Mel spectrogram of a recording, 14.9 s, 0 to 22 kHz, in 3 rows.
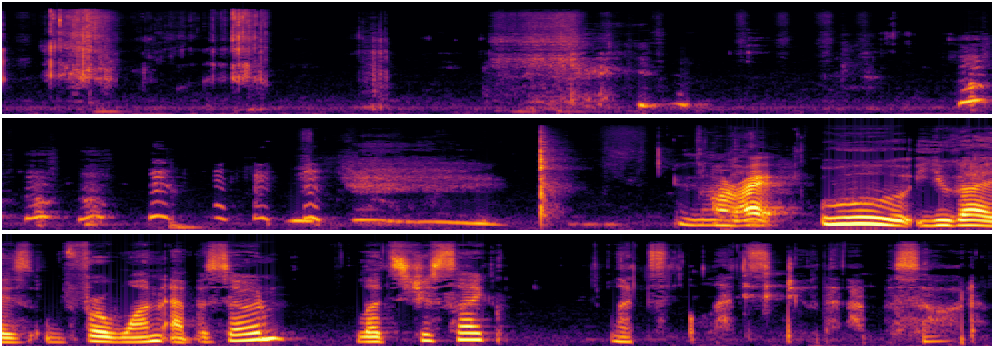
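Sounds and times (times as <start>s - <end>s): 
popcorn crunched and chewed from a small ceramic dish: 0.0s - 2.5s
laughter: 2.6s - 7.2s
speech: 8.4s - 13.8s, 14.4s - 14.8s.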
